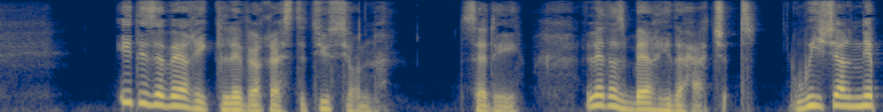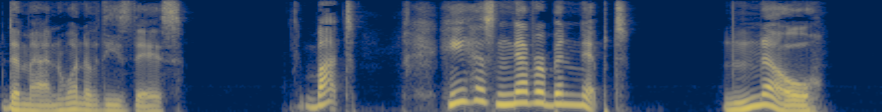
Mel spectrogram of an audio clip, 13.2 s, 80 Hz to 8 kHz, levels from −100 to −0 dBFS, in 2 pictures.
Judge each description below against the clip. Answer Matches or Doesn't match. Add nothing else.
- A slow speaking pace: Matches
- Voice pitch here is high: Doesn't match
